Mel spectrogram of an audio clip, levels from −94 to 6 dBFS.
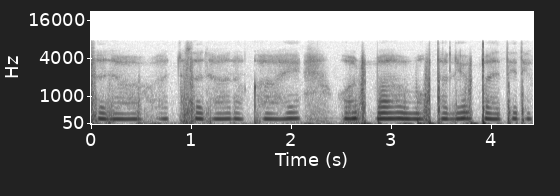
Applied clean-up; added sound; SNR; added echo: none; none; none; none.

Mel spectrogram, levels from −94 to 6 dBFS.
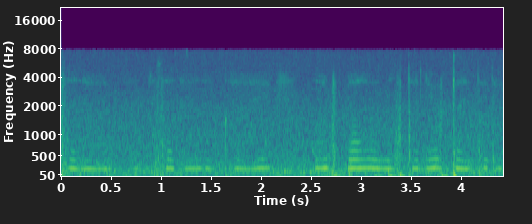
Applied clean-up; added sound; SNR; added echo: none; Stream; 6 dB; none.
